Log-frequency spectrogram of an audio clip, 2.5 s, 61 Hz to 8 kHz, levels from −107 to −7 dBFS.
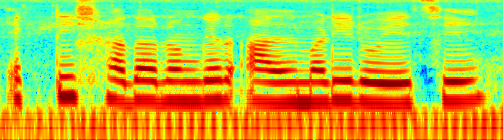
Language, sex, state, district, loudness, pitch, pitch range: Bengali, female, West Bengal, Alipurduar, -12 LUFS, 240 Hz, 230-245 Hz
